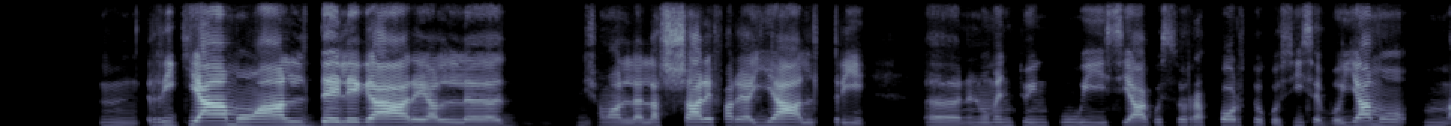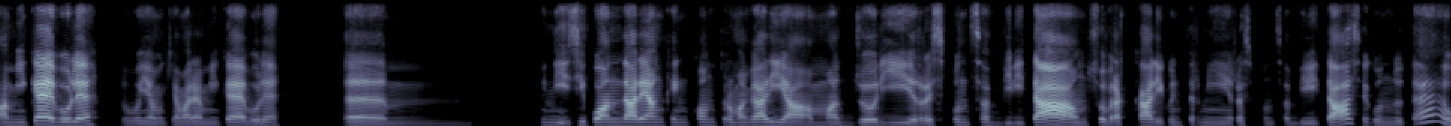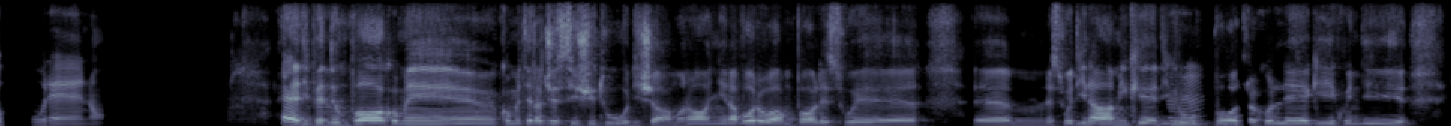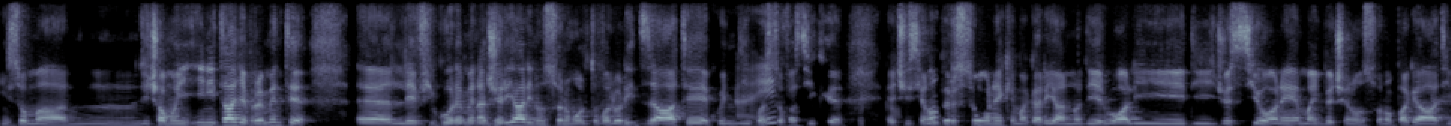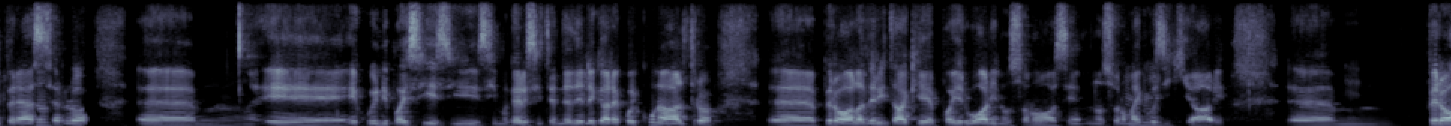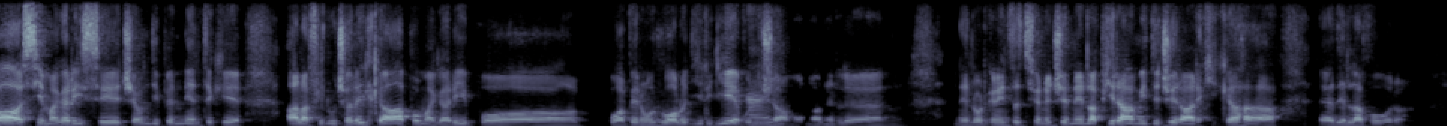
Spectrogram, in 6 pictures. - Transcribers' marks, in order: other background noise; tsk; laughing while speaking: "gerarchica"
- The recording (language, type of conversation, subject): Italian, podcast, Hai un capo che ti fa sentire invincibile?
